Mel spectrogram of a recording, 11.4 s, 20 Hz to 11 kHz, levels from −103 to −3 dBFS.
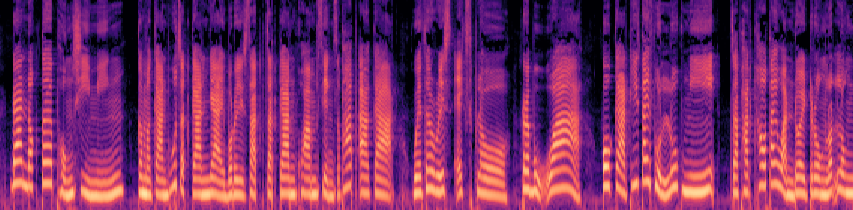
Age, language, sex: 20-39, Thai, female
